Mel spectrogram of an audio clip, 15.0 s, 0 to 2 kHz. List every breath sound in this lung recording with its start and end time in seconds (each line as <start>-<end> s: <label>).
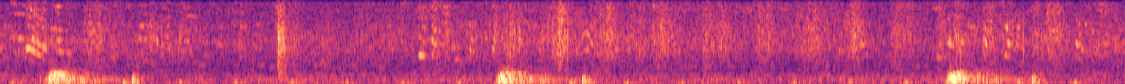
0.49-1.44 s: inhalation
0.49-1.44 s: crackles
1.50-2.01 s: exhalation
1.50-2.01 s: crackles
6.52-7.58 s: inhalation
6.52-7.58 s: crackles
7.64-8.15 s: exhalation
7.64-8.15 s: crackles
12.60-13.66 s: inhalation
12.60-13.66 s: crackles
13.68-14.19 s: exhalation
13.68-14.19 s: crackles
